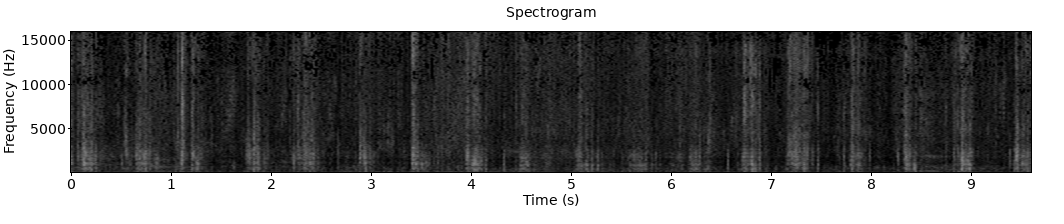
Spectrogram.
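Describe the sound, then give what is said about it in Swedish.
Footsteps walking off the path into a forest: many faint, soft steps in a steady walking rhythm, continuing throughout. “Jag viker av och går in i skogen här.”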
